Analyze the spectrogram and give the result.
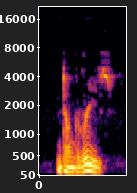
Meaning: Heavy denim pants or trousers, usually with bib and braces, worn especially as work clothing
- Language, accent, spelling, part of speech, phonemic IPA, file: English, Southern England, dungarees, noun, /ˌdʌŋ.ɡəˈɹiːz/, LL-Q1860 (eng)-dungarees.wav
